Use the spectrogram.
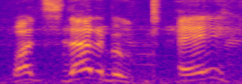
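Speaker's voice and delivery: put-on Canadian, with a perky "eh"; mock Canadian accent. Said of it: "switched from being French to Canadian".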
